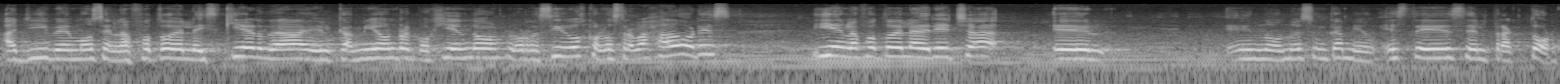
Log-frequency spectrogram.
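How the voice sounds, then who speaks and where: A woman giving a conference presentation, explaining in a measured way with pauses and self-corrections. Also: high voice, fairly even intonation, darkish tone, slight background noise. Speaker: conference speaker. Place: conference hall. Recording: long hall reverb, faint ambience.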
